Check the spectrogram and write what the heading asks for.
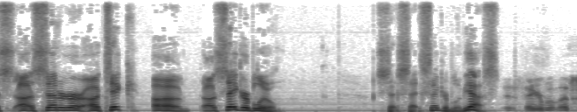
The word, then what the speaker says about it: Segerblom: Segerblom, that's correct. I'm still questioning that pronunciation.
